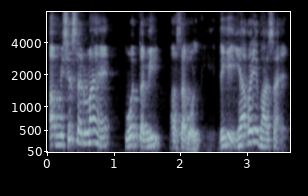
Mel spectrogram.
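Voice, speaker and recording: A man's voice: high voice, big pitch swings, brisk, fairly bright tone. A man teaching a grammar lesson for exam preparation, explaining step by step and often checking in with his students.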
